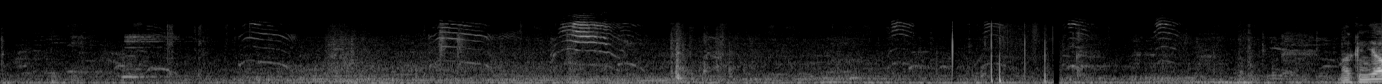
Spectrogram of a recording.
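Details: Several kittens born to rescued street cats and raised in a cat house meow repeatedly, overlapping high wavering cries in quick bursts through the clip, with knocks and light background noise.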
